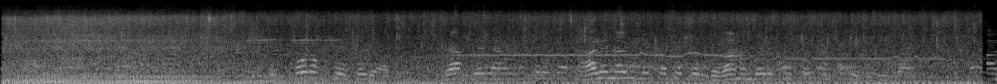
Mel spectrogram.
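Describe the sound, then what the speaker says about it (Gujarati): Steady heavy rain pours throughout, a dense hiss with a person talking over it at times. "કેવો વરસાદ આવી ગયો"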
